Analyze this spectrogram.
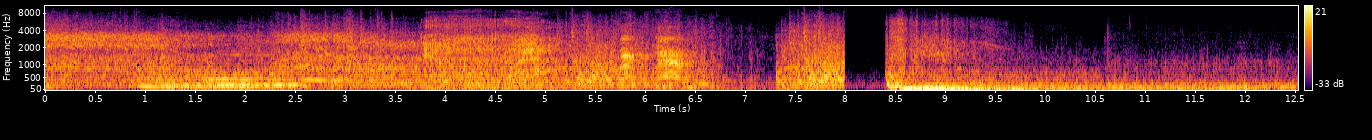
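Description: A dense, noisy mix of sound effects, then after a brief dead silence about eight seconds in, a loud dynamite explosion boom, deep and heavy, trailing off into a low rumble.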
